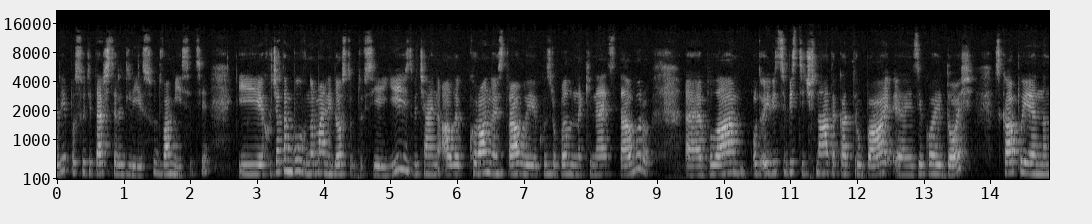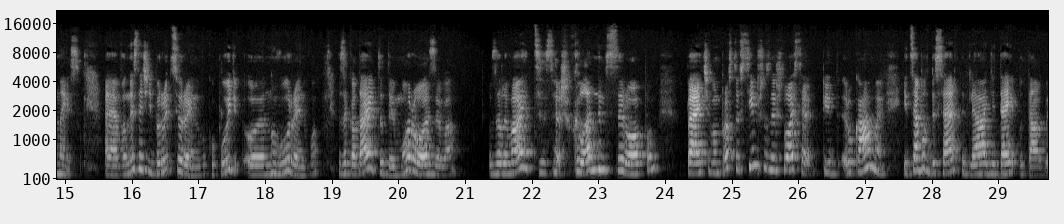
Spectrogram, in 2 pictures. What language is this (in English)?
Ukrainian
